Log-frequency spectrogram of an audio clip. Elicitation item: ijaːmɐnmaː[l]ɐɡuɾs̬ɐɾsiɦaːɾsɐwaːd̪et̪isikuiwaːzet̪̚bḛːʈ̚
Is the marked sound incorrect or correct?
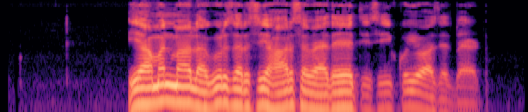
correct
